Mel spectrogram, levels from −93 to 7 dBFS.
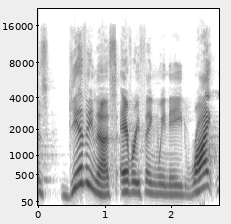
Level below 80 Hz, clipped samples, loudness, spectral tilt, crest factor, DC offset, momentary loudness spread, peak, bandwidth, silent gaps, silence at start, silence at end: -84 dBFS; under 0.1%; -23 LUFS; -4 dB/octave; 18 dB; under 0.1%; 15 LU; -6 dBFS; 16.5 kHz; none; 0 s; 0.1 s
